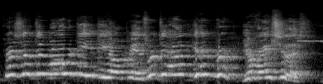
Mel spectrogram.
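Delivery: high-pitched laughing accusation. Real, not acted. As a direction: laugh it out while accusing him. Teasing accusation through laughter.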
